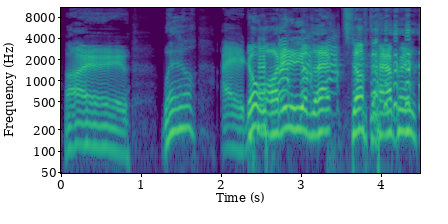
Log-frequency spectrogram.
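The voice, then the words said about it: Imitates a president's voice. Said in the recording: “your Nixon set word is your Reagan impression. ... This is my impression of president.”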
